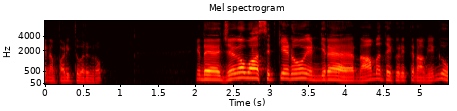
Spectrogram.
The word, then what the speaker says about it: Tsidkenu: இந்த வார்த்தை இருக்கிறதிலே சற்று கடினமான ஒரு வார்த்தை, ப்ரொனவுன்ஸ் பண்ணுவதற்கு, உச்சரிப்பதற்கு ஒரு கடினமான வார்த்தை. ஜெகோவா சிட்கேனு. இந்த சிட்கேனு என்கிற வார்த்தை ஆங்கிலத்தில் சொல்லணும்னு சொன்னால் TSIDKENU, சிட்கேனு, ஜெகோவா சிட்கேனு என்கிற வார்த்தை.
